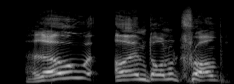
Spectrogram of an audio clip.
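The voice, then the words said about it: Imitates another person's voice. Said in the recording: “my best Donald Trump impression”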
